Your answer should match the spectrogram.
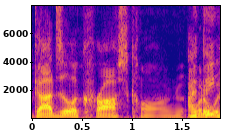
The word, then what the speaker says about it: Godzilla x Kong: I I just think I think the x is silent it's like that anime Hunter Hunter which is like but it says like Hunter x Hunter something so so yeah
